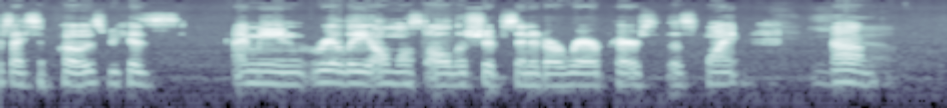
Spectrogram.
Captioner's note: laughs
